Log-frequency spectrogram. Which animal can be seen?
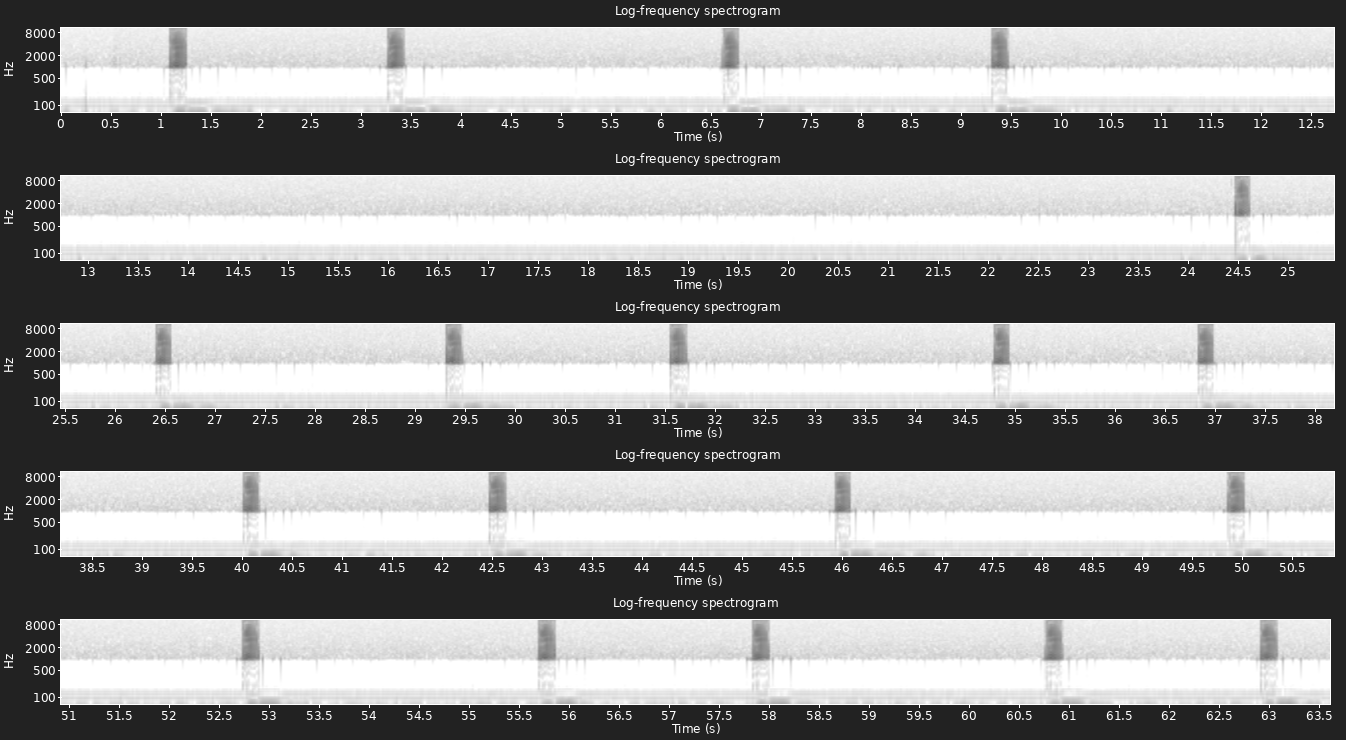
Poecilimon thessalicus, an orthopteran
